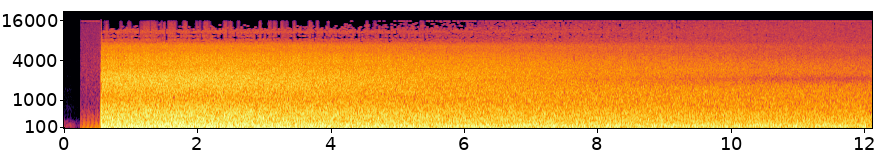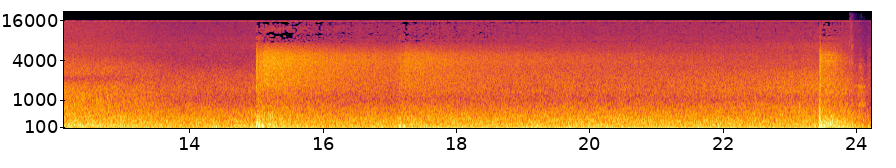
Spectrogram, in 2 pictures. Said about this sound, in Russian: То, что вы слышали, это первый настоящий внеземной звук, который удалось услышать людям.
